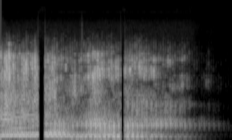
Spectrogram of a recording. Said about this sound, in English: Seems one of your fellow pilots has engine trouble. Amphibian. Sea otter, by the way. Plenty of places to set her down with all this flooding. Appears to be heading towards Thrapsley.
